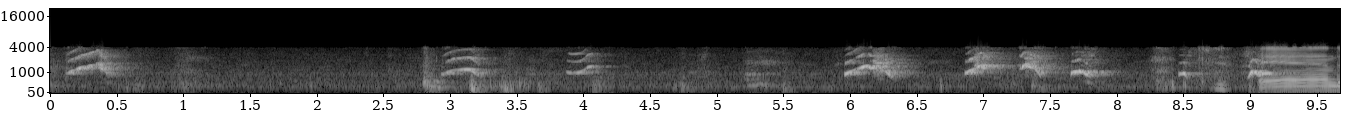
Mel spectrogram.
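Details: Great Dane indoors, giving short high yips and whines with rising-falling harmonic shapes, in scattered bursts that cluster toward the end, mixed with a person talking to the dog.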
